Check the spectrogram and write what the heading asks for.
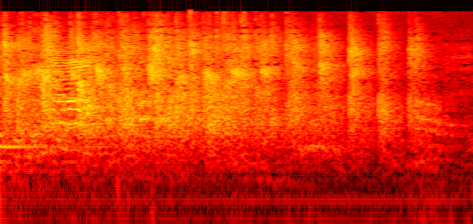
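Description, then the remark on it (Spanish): A steady burst of applause, dense hand claps blending into a crackling wash that holds fairly loud for several seconds, with a few sharper claps standing out toward the end. “Por favor, este, un aplauso a Juanito porque dice qué guapo estoy.”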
